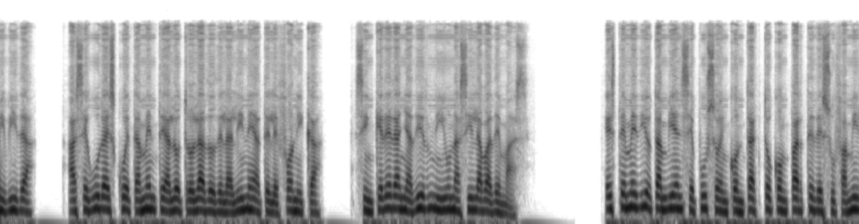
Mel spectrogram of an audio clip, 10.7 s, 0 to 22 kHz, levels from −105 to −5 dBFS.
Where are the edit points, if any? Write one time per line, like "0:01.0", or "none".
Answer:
0:01.7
